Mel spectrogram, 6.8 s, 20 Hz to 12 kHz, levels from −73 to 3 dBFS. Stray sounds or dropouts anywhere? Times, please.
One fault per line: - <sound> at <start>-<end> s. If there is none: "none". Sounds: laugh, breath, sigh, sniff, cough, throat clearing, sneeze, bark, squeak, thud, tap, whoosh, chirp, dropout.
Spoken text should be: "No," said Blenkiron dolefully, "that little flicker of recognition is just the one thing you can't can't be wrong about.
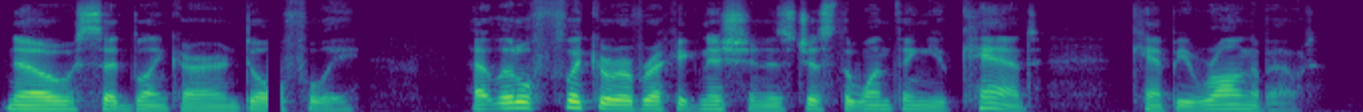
- dropout at 1.3-1.4 s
